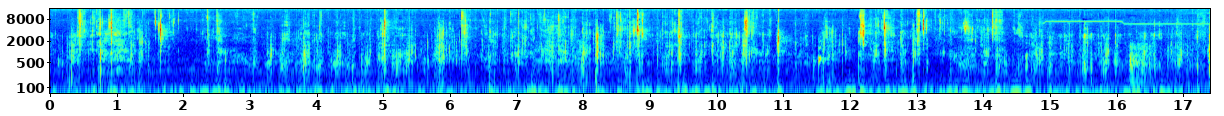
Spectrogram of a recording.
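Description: Close-miked eating sounds: a large steamed bun dipped in chili sauce is bitten and chewed, with many irregular lip smacks and mouth clicks.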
